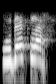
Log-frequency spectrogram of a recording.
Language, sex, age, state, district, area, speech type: Marathi, female, 30-45, Maharashtra, Buldhana, urban, conversation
